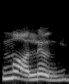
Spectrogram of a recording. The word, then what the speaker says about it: Malung: Well, let's go back to where it all began in 1981 in Malung, Sweden. Did I pronounce that correctly? Malung, yeah.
